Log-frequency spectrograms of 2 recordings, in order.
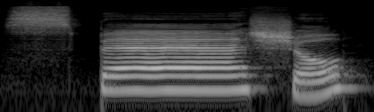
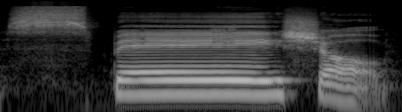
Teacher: at the beginning of the first word, special, we have a short E, special. And at the beginning of the second word, we have an A sound, spatial.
